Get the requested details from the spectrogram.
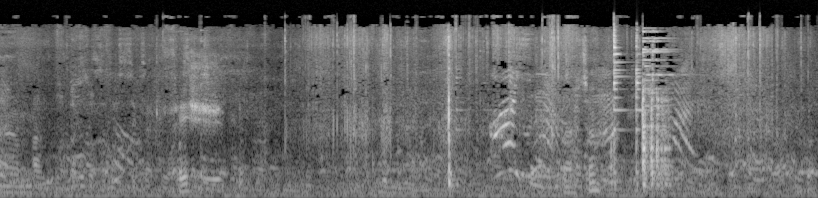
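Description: A knife and fork scrape and clink on a plate.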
